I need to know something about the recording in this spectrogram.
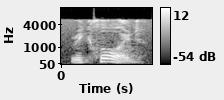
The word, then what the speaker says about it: record: different sounds okay so depending on whether it is a verb or a noun and that depends were the stressed syllable goals so for example record record record is a verb and so as such the stressed syllable goes at the end for the noun and it goes at the beginning record record not record record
